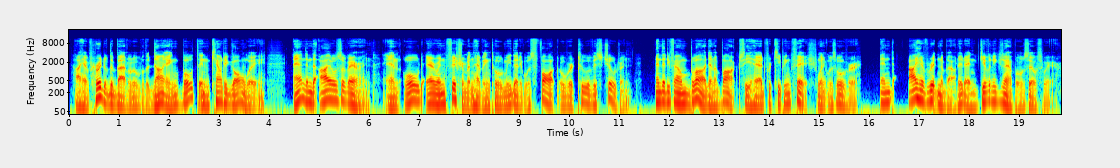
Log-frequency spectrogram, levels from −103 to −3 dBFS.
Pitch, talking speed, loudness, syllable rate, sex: 90 Hz, 190 wpm, -20 LUFS, 5.0 syllables/s, male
